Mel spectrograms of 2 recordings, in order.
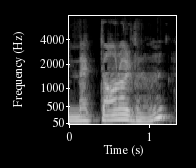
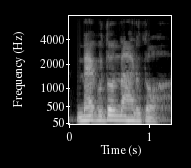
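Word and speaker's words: McDonald's: 메구도 나루도 이렇게 발음을 합니다. 자, 메구도 나루도 이렇게 발음을 하는 것이죠. 그런데 액센트는 어디 있습니까? 맥도널드에 있는 것이죠. 맥도널드 이렇게 발음해야 되는 거죠.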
